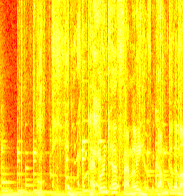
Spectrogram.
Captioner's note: snorts and giggles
